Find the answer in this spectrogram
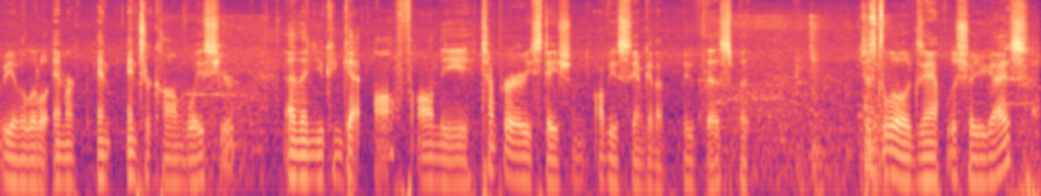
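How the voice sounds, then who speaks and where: A man's voice: low-pitched, fairly even intonation, a little fast. A man giving an enthusiastic, informal walkthrough commentary as host of a gameplay video. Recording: clear background noise.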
